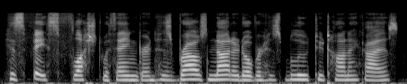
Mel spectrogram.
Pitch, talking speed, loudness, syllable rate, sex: 210 Hz, 205 wpm, -18 LUFS, 5.1 syllables/s, female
